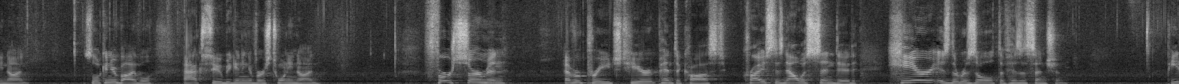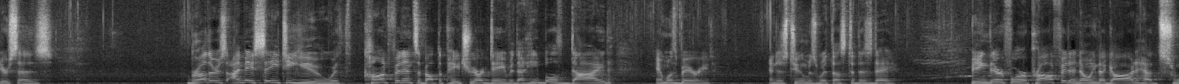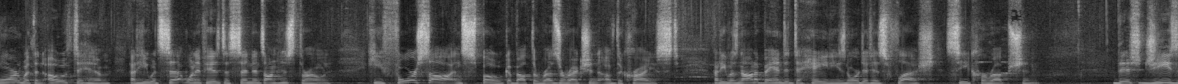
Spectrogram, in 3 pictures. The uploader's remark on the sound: This message was delivered on April 4th, 2021 at Redeemer Community Church.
